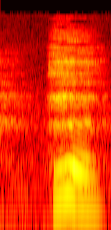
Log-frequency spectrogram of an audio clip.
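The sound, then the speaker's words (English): A single drawn-out yawn, breathy and voiced, swelling then trailing off over about half a second, with no talking around it. “Yeah, I yawned because the Bulls make me tired.”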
